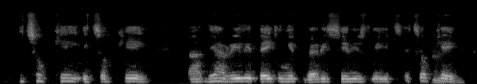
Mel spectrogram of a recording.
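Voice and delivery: quiet, hushed stage whisper under the breath. Retelling what the bishop half-whispered to him: imitating someone half-whispering. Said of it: "he whispered to me and he said".

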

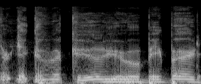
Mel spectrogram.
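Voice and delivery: put-on death metal monster voice. Making fun of death metal singers, Cookie Monster death metal voice. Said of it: "death metal guys who just sound like".

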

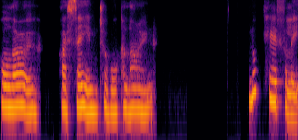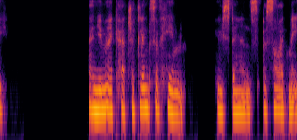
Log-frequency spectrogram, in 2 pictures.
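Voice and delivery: slow, unhurried, deliberate reading-aloud delivery. Reading a passage aloud to listeners, reading slowly. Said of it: "I'm just going to read it slowly".

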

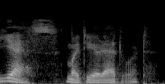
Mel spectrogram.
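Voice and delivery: plain reading voice

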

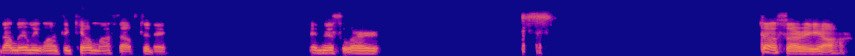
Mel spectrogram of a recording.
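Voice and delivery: tearful voice, fighting to hold back tears. Speaking to the room in a moment of thanks, holding back tears. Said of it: "I'm trying to hold back tears".

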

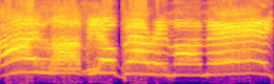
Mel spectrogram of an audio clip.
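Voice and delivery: very slow, very high, shrill, drawn-out all-out scream. Performing a requested line for a donation: screaming at the top of lungs. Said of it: "It just was a yell".

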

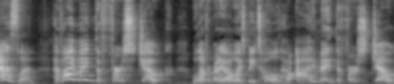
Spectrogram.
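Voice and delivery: eager, perky sing-song bird voice, very high, loud. Reading a story, a jackdaw perched on a cab horse's head calls to the lion, perky jackdaw voice. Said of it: "But one perky jackdaw".

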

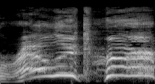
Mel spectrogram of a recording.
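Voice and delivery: very high, shrill, swooping, loud cheering shout. Showing viewers how to yell the cheer: yelling. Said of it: "And yell".

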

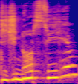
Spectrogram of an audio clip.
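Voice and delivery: astonished high voice. A palace sweeper answers a visitor's question about the palace's owner, retorting, even more surprised. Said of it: "retorted the sweeper, even more surprised".

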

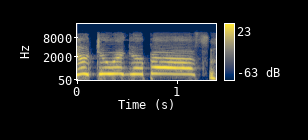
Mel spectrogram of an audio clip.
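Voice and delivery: very loud, high-pitched, slow yelling.

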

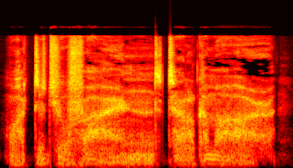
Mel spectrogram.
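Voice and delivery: sneering, mocking, hissed taunting tone. A shadow questions the man who found the mirrors, with a mocking hiss. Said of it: "It hissed mockingly".

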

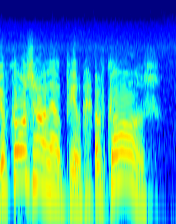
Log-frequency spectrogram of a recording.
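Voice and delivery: in a panic. Mr. Mean, his nose turned into a carrot, answers the old washerwoman: panicked. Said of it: "he cried in a panic".

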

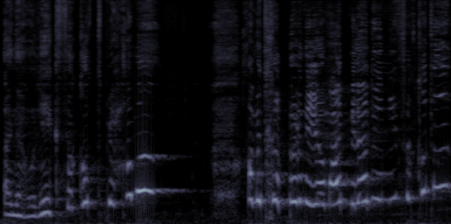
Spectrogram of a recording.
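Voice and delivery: words broken up by weeping. In a comic sketch, a man addressed as 'sir' answers the other speaker, crying. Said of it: "لا تبكي يا سيدي".

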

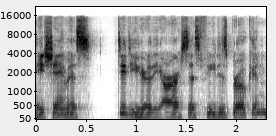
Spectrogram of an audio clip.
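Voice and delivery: plain

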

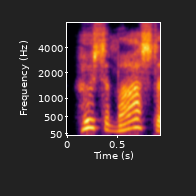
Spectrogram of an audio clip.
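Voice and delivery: high, hushed half-whisper. Narrator reading Annie's question to Jack, half-whispered. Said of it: "she whispered".

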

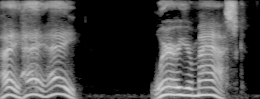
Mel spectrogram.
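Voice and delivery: very high, shrill, drawn-out hollering scream. Retelling a man who drove up and yelled at the girls; imitating a man screaming. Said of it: "he starts screaming at the girls".

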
